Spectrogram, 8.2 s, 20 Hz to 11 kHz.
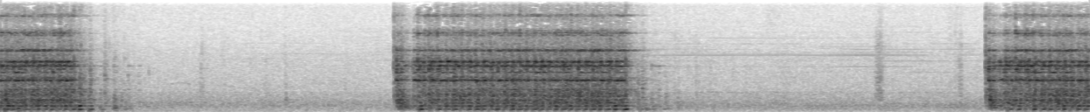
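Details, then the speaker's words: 2000 Johnson 25 hp outboard in a test bucket, fitted with used eBay ignition plate and charge coil of unknown condition: repeated cranking bursts with pauses, almost fires but never runs; spark and timing to be checked. Cranks but won't start. "well she almost fired up let me get the timing light make sure we got moreel everything spark"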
